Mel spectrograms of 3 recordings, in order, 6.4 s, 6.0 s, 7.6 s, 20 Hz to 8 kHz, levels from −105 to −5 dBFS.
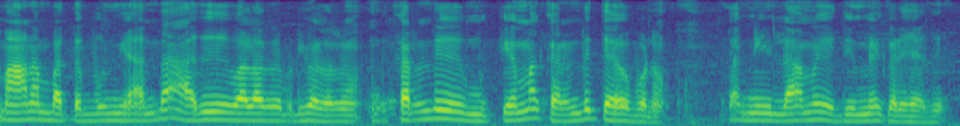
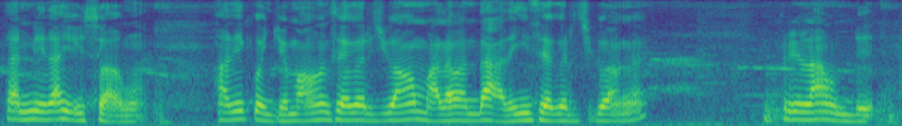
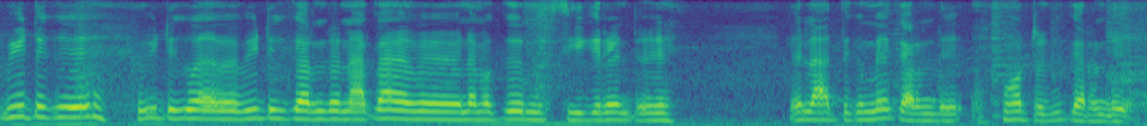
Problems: constant background noise, background conversations at intervals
